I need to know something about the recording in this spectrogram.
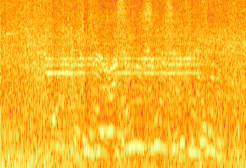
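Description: Raised voices of people in the street over steady street noise, with a brief high steady tone near the start of the voices.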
